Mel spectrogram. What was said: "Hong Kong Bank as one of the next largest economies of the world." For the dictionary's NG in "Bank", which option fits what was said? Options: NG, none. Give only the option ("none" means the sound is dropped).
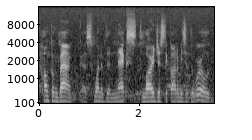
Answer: NG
